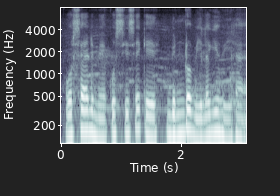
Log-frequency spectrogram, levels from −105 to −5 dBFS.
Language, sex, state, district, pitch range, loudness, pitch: Hindi, male, Uttar Pradesh, Saharanpur, 130-150 Hz, -16 LUFS, 140 Hz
